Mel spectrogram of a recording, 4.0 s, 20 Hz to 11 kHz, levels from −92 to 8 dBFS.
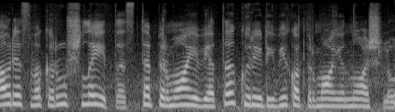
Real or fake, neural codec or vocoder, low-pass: real; none; 9.9 kHz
